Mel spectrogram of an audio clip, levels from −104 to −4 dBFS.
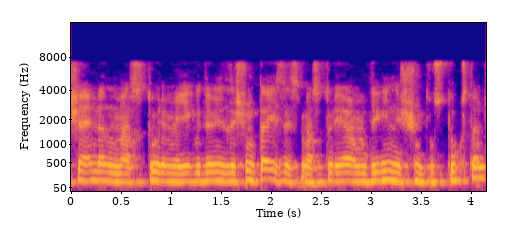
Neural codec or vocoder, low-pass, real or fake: codec, 16 kHz, 4 kbps, FreqCodec, larger model; 7.2 kHz; fake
